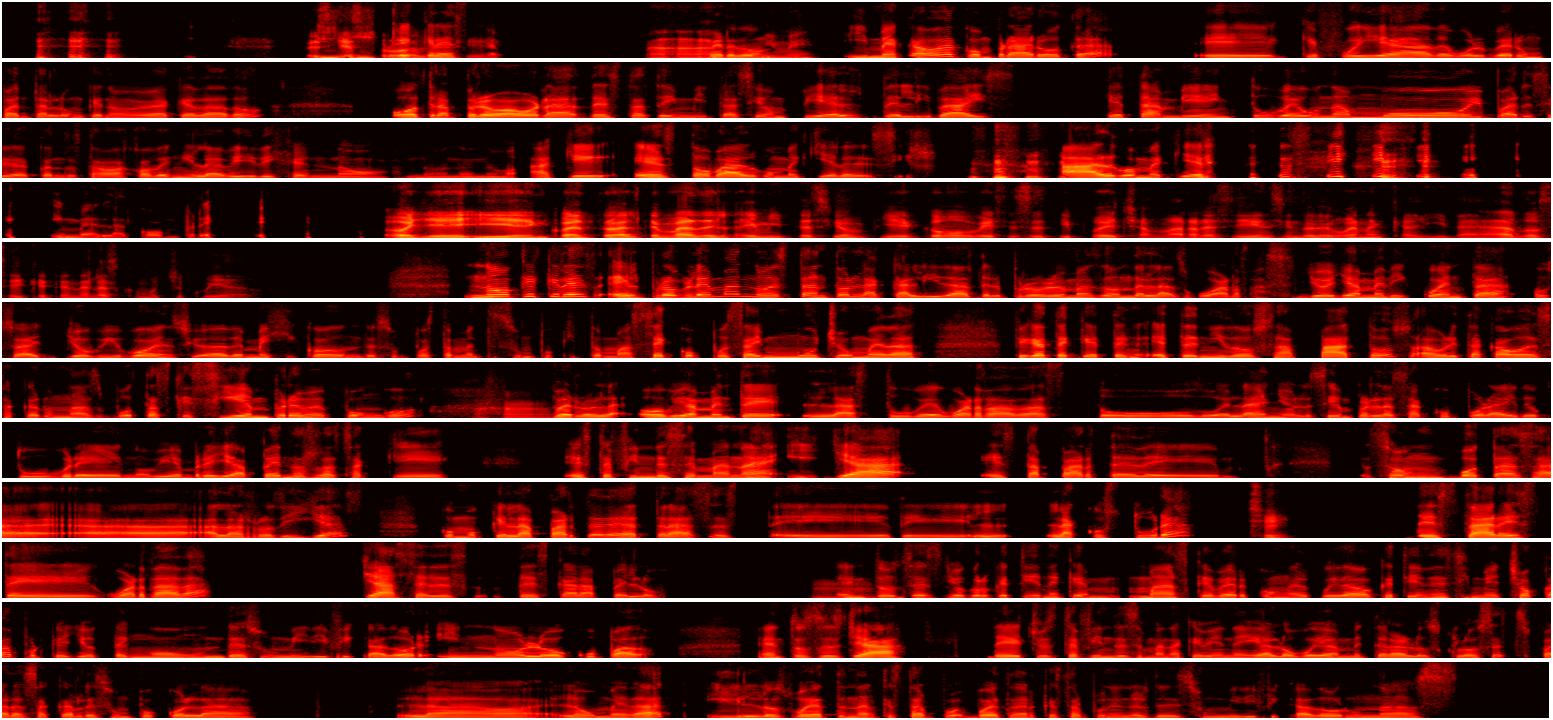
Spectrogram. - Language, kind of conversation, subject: Spanish, podcast, ¿Tienes prendas que usas según tu estado de ánimo?
- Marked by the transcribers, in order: laugh; chuckle; laughing while speaking: "quiere decir. Y me la compré"; tapping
